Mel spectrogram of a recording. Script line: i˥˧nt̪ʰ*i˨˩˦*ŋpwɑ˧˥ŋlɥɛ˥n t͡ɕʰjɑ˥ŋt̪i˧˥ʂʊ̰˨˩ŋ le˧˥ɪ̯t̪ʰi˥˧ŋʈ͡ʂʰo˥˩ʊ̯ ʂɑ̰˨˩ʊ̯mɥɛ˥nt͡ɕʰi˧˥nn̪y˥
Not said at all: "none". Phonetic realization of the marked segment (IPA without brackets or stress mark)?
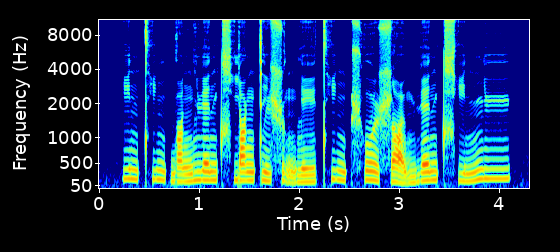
i˥˩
